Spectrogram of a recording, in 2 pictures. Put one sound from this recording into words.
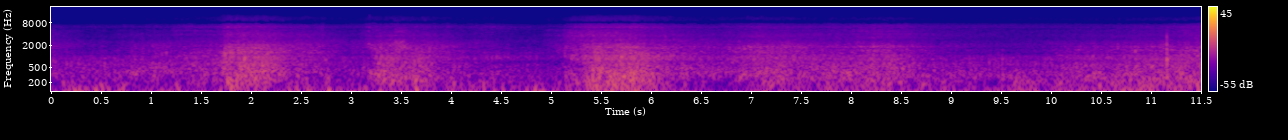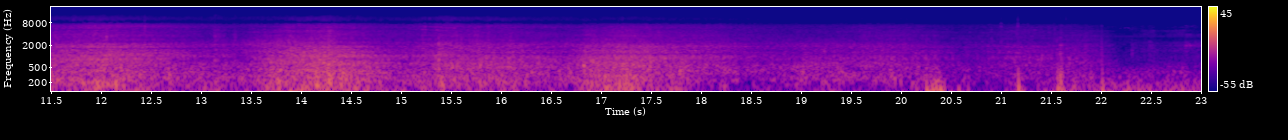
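Small waves wash and hiss against the shore.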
